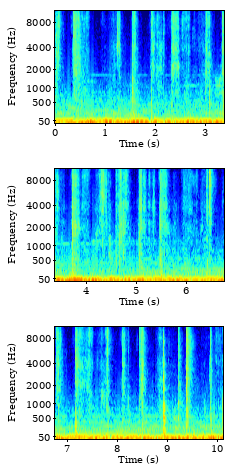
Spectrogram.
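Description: A deck of tarot cards being shuffled by hand between draws: a continuous run of quick, irregular papery card clicks, with a few sharper snaps among them.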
